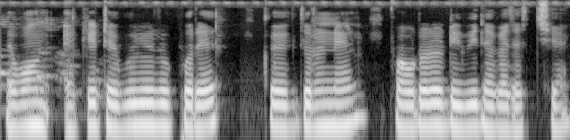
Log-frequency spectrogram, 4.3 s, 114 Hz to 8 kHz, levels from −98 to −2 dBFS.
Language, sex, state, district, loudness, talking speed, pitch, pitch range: Bengali, female, Assam, Hailakandi, -15 LUFS, 170 wpm, 170 Hz, 170-175 Hz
